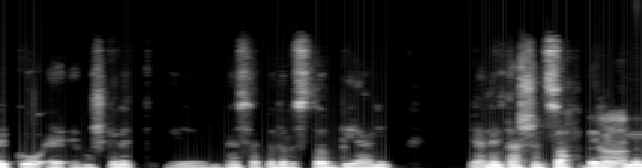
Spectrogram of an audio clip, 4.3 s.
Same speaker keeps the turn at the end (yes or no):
yes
